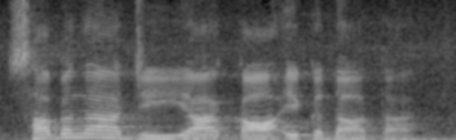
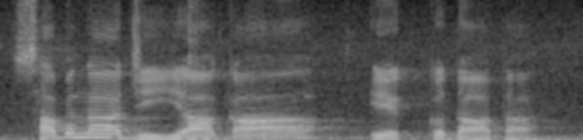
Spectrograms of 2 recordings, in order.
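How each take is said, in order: First: It is run together in a hurried rhythm. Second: It is said in a careful, measured rhythm. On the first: The speaker calls it wrong. "ਆਪਣੀ ਚਾਲ ਵਿੱਚ ਲੱਗੇ ਹੋਏ ਬੋਲ ਜਾਂਦੇ ਹਾਂ" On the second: The speaker calls it right. "ਇਉਂ ਉਚਾਰਨ ਕਰਨਾ ਹੈ ਜੀ"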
